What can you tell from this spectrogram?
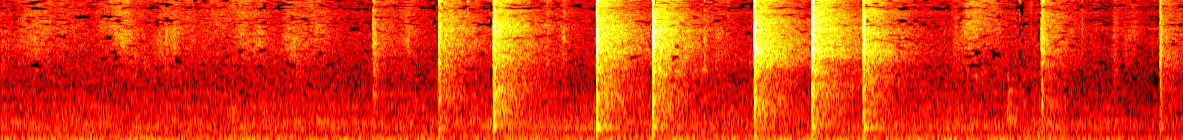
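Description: Hands in thin plastic gloves patting a ball of spiced chicken mince flat between the palms to shape a chapli kabab. The pats begin about two seconds in and come as about ten sharp slaps, two or three a second.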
